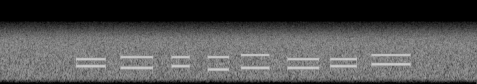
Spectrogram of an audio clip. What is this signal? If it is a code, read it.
DTMF, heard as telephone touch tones, dialled by hand, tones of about 280 ms, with phone line noise. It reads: 7582647#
